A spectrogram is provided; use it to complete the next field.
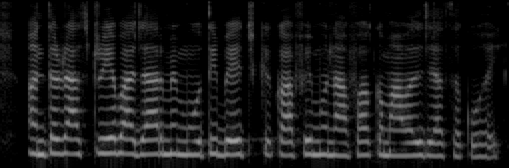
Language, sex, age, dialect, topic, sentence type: Magahi, female, 18-24, Southern, agriculture, statement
